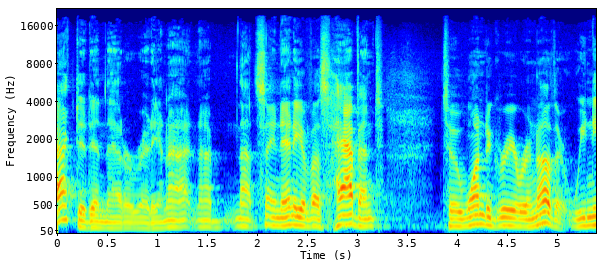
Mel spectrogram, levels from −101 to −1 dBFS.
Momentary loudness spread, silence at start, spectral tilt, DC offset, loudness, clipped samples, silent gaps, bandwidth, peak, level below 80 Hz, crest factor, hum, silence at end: 12 LU; 0 s; -5 dB/octave; under 0.1%; -29 LUFS; under 0.1%; none; 19.5 kHz; -8 dBFS; -76 dBFS; 22 dB; none; 0 s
